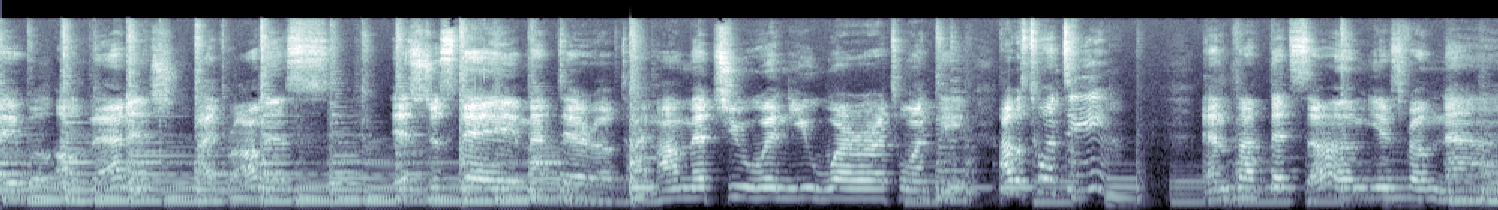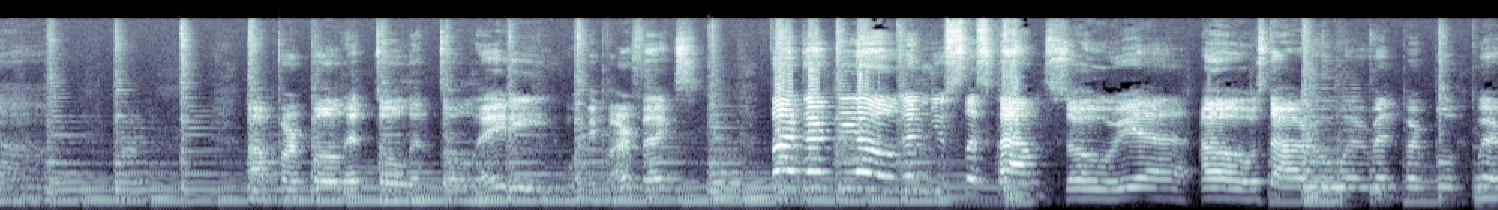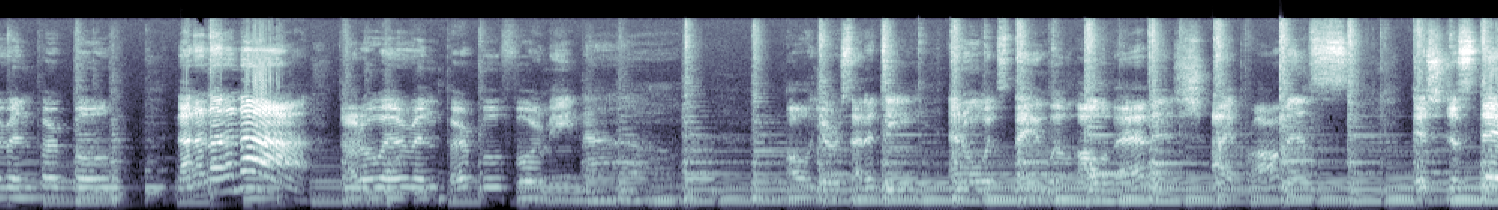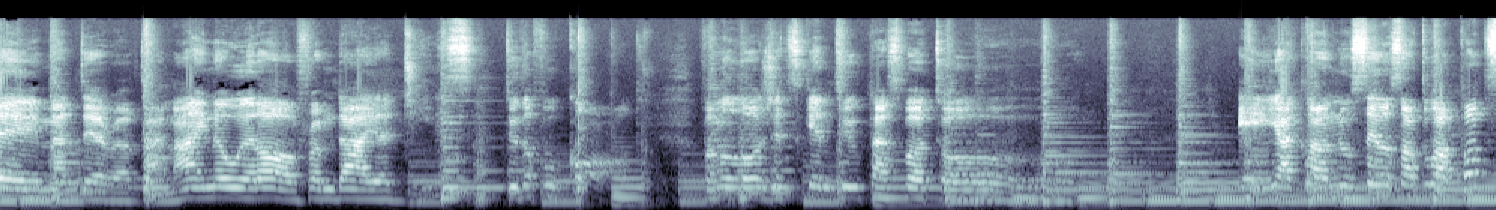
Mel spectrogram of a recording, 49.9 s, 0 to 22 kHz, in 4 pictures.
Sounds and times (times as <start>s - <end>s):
Singing: 0.0s - 2.7s, 3.3s - 9.3s, 31.5s - 36.2s, 36.8s - 46.2s
Acoustic guitar: 0.0s - 49.9s.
